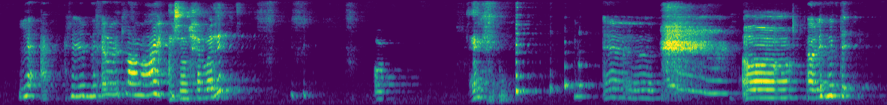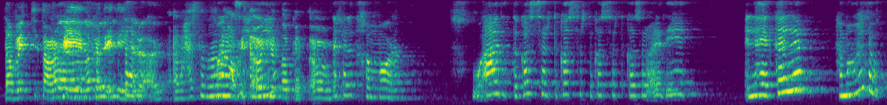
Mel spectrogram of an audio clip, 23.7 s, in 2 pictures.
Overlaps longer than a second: present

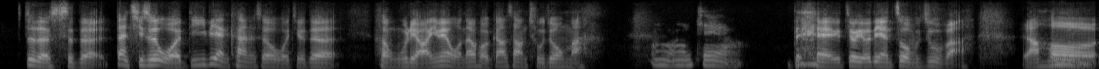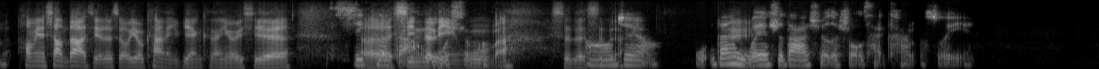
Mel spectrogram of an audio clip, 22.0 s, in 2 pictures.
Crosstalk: present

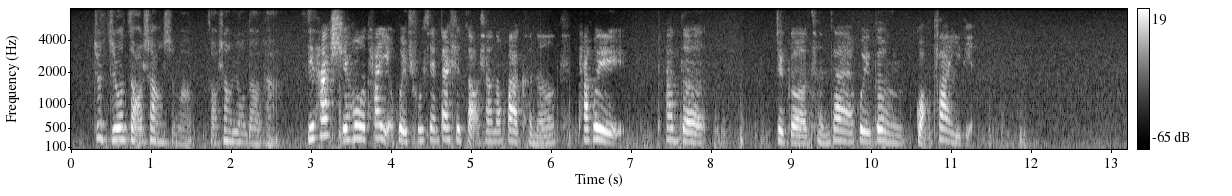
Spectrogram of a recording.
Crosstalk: none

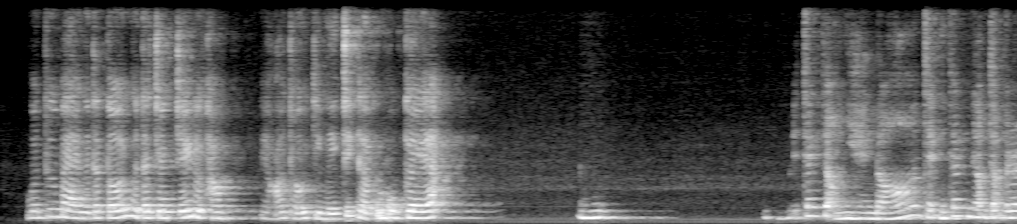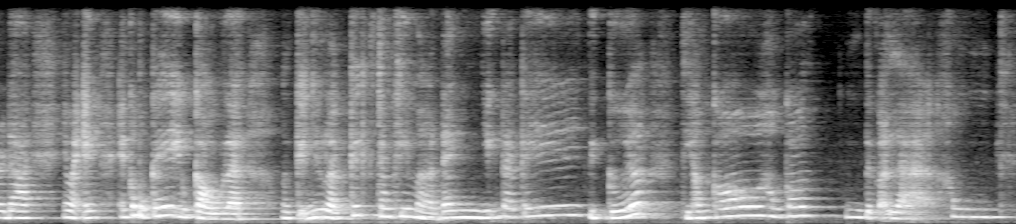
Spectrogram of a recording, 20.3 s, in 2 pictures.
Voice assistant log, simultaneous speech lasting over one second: none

